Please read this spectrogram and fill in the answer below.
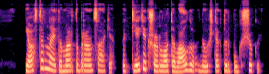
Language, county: Lithuanian, Vilnius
